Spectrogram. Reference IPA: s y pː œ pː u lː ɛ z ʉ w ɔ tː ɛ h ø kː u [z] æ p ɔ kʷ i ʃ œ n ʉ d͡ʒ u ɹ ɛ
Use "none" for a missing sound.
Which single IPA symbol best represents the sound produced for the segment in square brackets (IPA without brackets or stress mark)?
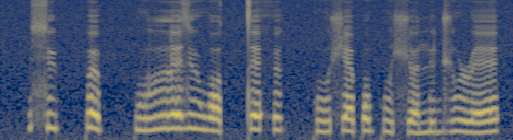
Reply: ʃ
